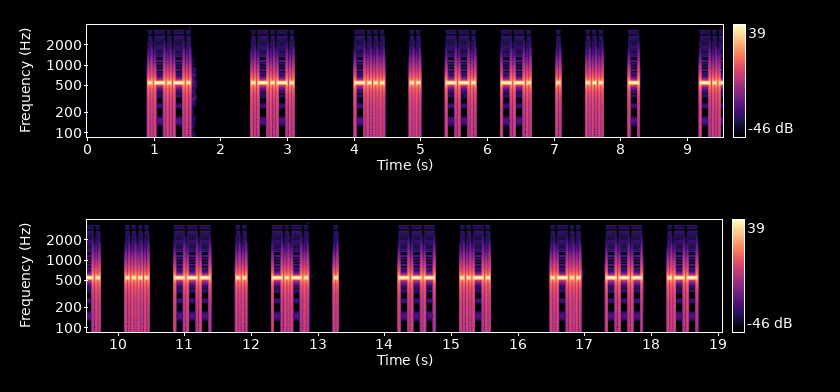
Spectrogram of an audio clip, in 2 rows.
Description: Morse code, heard as a keyed tone, about 25 wpm, spaced as for 15 wpm, 550 Hz. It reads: <AR> <AR> BIGGEST CHOICE OF LOW
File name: podcast / News headlines-1x-25x15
